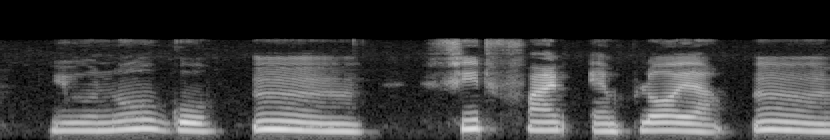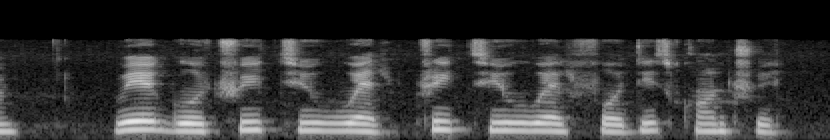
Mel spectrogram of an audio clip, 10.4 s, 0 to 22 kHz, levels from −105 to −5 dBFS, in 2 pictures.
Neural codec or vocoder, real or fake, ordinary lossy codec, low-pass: none; real; none; none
